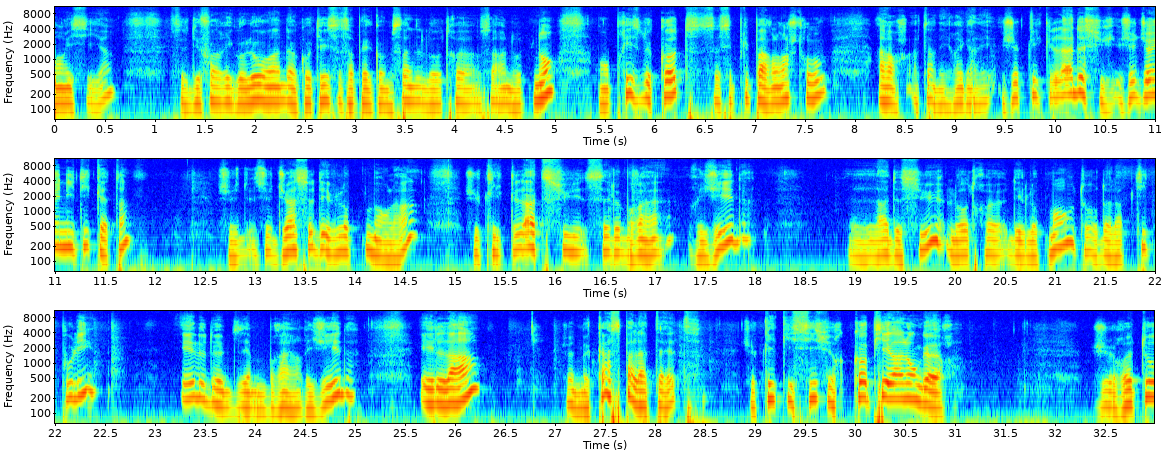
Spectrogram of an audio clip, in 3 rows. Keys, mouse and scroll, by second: 5.6 click, 9.9 click, 15.8 click, 19.2 click, 23.2 click, 30.1 click.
